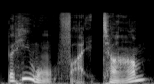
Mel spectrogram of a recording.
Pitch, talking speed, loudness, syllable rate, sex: 145 Hz, 195 wpm, -18 LUFS, 3.6 syllables/s, male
